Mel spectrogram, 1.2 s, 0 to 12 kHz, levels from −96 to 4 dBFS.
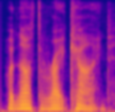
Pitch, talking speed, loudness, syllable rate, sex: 105 Hz, 260 wpm, -19 LUFS, 5.0 syllables/s, female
